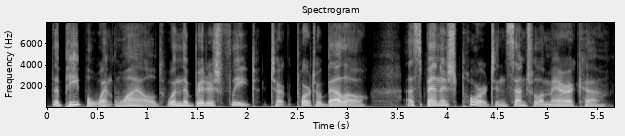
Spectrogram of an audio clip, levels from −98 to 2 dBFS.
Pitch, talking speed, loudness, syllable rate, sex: 160 Hz, 180 wpm, -21 LUFS, 5.2 syllables/s, female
